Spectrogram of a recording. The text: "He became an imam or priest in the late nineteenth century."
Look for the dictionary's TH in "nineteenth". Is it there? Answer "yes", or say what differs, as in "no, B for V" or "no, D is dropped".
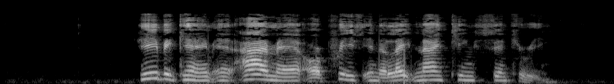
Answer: yes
